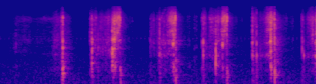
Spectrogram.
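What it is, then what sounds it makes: Paper tarot card deck. A full deck of thin cardstock tarot cards with a checkered back is held in both hands over a cloth-covered table while fingertips shuffle and riffle the cards together. The result is a series of short, bright, papery rustling bursts with quick, dry decays and almost no low end.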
